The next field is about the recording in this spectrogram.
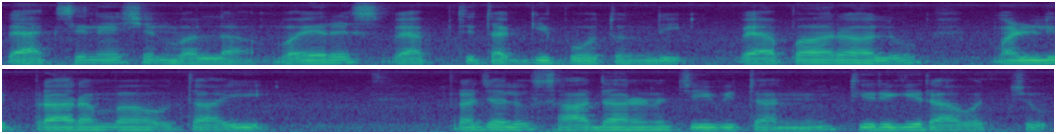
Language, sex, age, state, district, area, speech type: Telugu, male, 18-30, Andhra Pradesh, Palnadu, rural, spontaneous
